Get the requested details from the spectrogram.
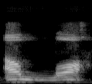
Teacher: Naikkan ujung lidah tuh ke langit. Allah supaya tebal dia. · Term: ditebalkan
